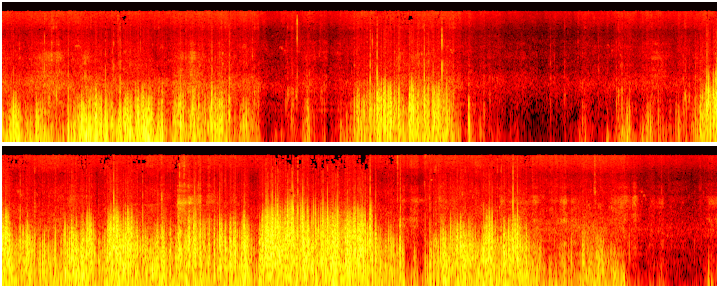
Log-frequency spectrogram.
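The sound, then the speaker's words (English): Wind buffets the microphone outdoors on a breezy morning among trees, in loud, low, rumbling gusts that come and go, with a near-silent lull partway through. “Oh, that wind. It's just a touch of breeze. And it's right in my face.”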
